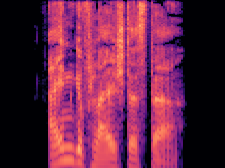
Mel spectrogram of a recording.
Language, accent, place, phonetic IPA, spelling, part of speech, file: German, Germany, Berlin, [ˈaɪ̯nɡəˌflaɪ̯ʃtəstɐ], eingefleischtester, adjective, De-eingefleischtester.ogg
- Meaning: inflection of eingefleischt: 1. strong/mixed nominative masculine singular superlative degree 2. strong genitive/dative feminine singular superlative degree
